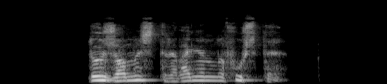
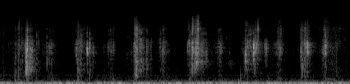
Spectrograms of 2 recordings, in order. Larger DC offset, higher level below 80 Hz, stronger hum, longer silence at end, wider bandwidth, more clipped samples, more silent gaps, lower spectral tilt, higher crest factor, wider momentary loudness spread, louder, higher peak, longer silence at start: second, under 0.1% vs 0.7%; second, -72 dBFS vs -38 dBFS; neither; first, 1.05 s vs 0 s; second, 9.6 kHz vs 11.5 kHz; neither; neither; first, -5 dB/octave vs -2.5 dB/octave; about the same, 20 dB vs 24 dB; first, 14 LU vs 8 LU; first, -20 LUFS vs -36 LUFS; first, -4 dBFS vs -12 dBFS; first, 0.9 s vs 0 s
